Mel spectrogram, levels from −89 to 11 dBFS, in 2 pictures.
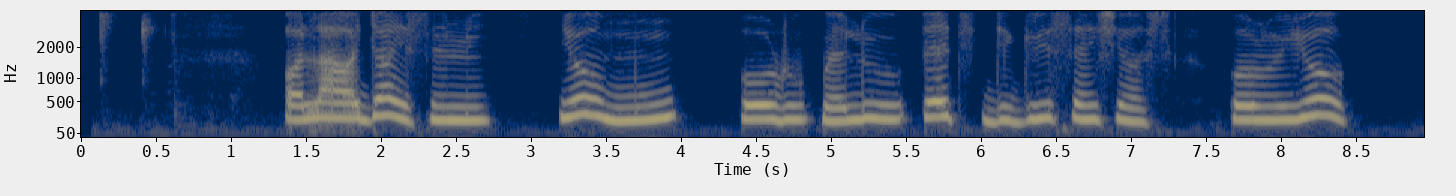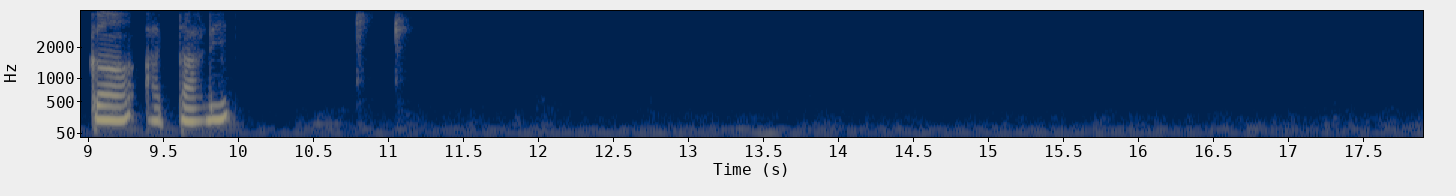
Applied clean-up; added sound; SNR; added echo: none; none; none; none.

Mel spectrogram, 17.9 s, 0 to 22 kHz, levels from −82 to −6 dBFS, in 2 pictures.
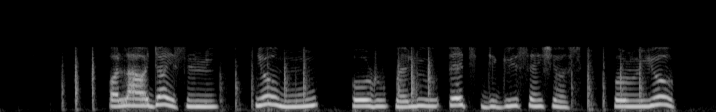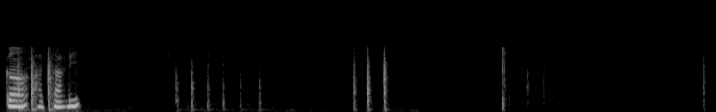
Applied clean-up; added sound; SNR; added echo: neural mask model RNNoise.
